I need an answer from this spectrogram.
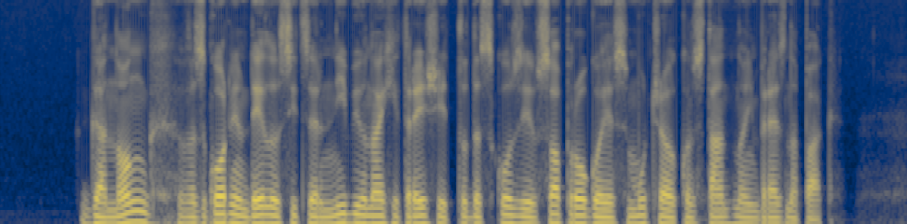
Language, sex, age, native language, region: Slovenian, male, 18-29, Slovenian, Central Slovenia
